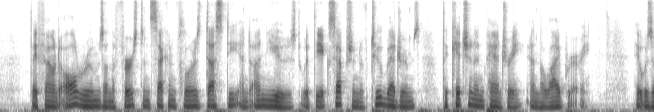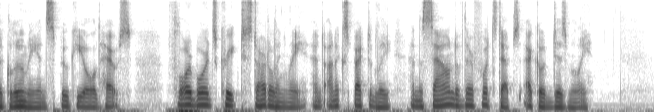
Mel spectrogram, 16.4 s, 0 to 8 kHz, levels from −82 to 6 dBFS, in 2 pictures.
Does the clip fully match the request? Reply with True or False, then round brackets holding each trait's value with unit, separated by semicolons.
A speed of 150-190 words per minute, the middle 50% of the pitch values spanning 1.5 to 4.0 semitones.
True (175 wpm; 3.2 semitones)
